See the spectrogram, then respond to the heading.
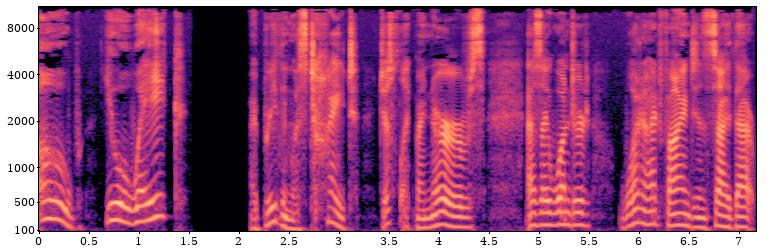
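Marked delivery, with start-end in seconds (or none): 0.0-1.5 high, slow, worried call; anxious call. Acted. Calling, unsure if he's awake.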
